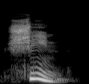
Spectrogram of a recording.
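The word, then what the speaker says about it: sheen (ש): It's pronounced sheen.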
